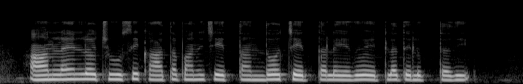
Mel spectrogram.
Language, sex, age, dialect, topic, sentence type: Telugu, female, 18-24, Telangana, banking, question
